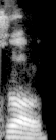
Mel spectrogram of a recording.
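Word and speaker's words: zwölf: Sul, Itu tadi itu yang 12 itu O umlaut. Jadi dibacanya kayak perubahan O ke U. Jadi 12, 12 Zul, gitu.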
